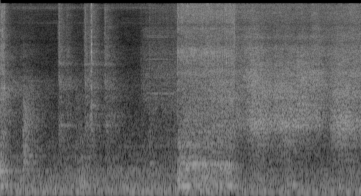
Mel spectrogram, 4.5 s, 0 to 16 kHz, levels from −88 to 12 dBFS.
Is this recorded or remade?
recorded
